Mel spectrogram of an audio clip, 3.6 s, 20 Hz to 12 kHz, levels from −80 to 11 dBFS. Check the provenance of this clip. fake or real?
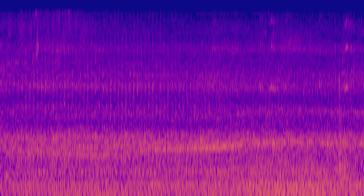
real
